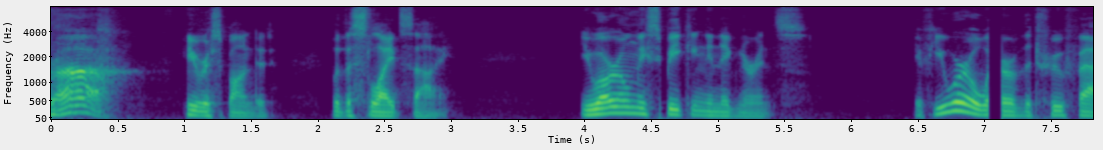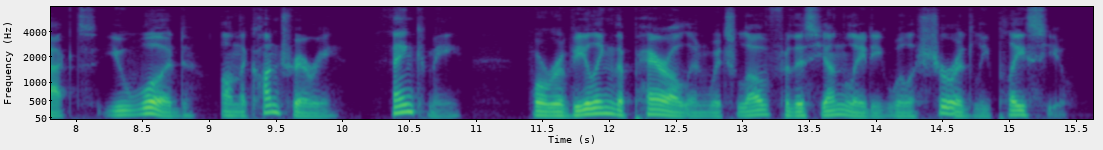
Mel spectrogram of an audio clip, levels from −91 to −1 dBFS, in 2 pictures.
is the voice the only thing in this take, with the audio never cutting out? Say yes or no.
no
